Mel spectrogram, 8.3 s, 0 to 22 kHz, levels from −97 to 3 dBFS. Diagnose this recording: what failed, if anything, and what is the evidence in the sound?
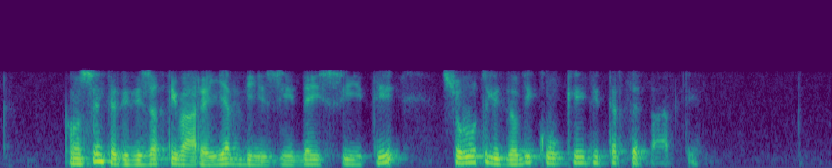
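The fault is at the codec stage: the entire speech recording went through the AMR narrowband mobile codec and is heavily damaged. A spectrogram shows a hard ceiling at 3.8 kHz throughout. The buzzy, synthetic voice fits a low mode near 5.9 kbps, where too few pulses drive the vocal-tract model.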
